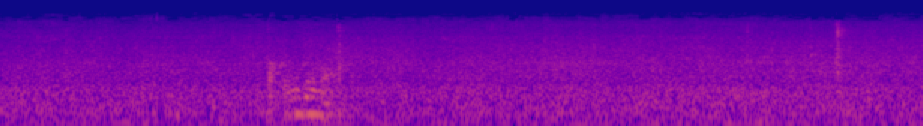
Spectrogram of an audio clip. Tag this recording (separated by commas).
Speech, outside, rural or natural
